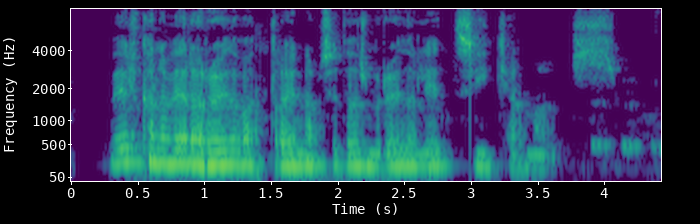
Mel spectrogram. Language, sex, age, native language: Icelandic, female, 40-49, Icelandic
